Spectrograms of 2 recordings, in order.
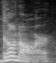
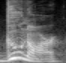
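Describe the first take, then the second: First: Said in the usual way. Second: Gunnar with a long oo, GOO-nar; mimicked mispronunciation of Gunnar, long oo up front; narrator's pronunciation. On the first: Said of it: "instead of Gunnar". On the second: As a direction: hit a loud, stretched GOO in Gunnar. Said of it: "he says Ragnar, but".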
